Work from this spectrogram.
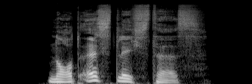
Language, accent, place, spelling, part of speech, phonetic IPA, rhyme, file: German, Germany, Berlin, nordöstlichstes, adjective, [nɔʁtˈʔœstlɪçstəs], -œstlɪçstəs, De-nordöstlichstes.ogg
- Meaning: strong/mixed nominative/accusative neuter singular superlative degree of nordöstlich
